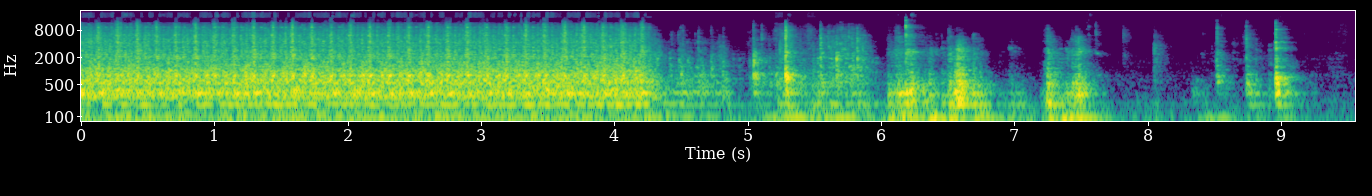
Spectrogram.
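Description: A sewing machine stitches a log cabin quilt block in a steady, fast whirring run that stops partway through, followed by clicks and handling sounds of fabric and parts.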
